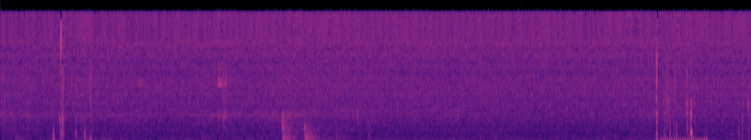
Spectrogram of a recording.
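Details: Chuck, a pet cat nicknamed the Lion King, purring indoors as a soft, steady low rumble throughout, broken by a few faint clicks and taps and a brief louder rustle near the end.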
